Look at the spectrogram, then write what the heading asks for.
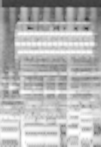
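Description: A cell phone rings in the Emio: Famicom Detective Club video game. A short electronic ringtone plays a bright, melodic pattern of tones, clear and close, with no speech.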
